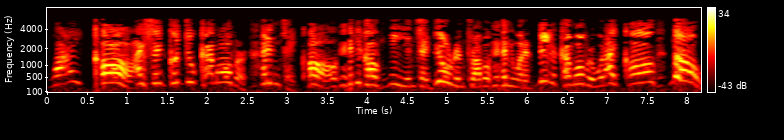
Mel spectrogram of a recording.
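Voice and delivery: very high, frantic, rapid-fire scolding; indignant outburst. Acted. Cleaner berates friend for phoning instead of coming, frantic indignation. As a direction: explode in hurt disbelief, building to a shouted NO.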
